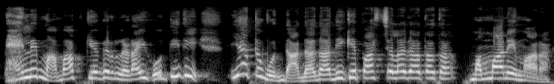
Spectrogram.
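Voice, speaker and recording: A woman's voice: sits high, very animated, moderate pace. A woman in her sixties, a retired teacher, gives patient family advice, asking questions and answering them herself. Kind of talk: explanatory family advice talk.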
